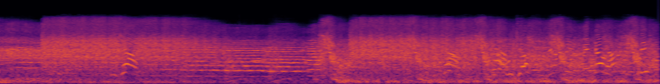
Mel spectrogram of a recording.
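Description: Film soundtrack music blended with several overlapping voices, with deep booming hits near the start and again about four seconds in.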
